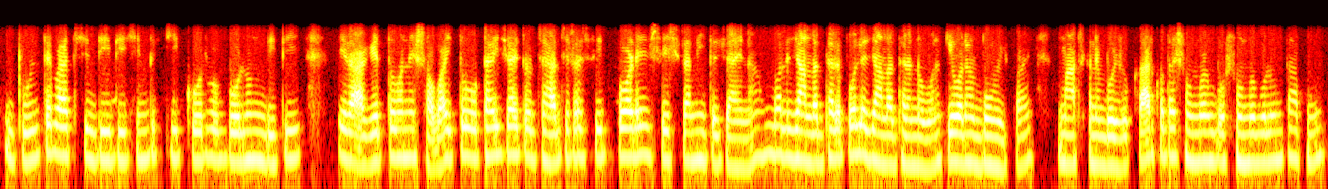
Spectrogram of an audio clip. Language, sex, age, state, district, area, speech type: Bengali, male, 45-60, West Bengal, Darjeeling, urban, conversation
